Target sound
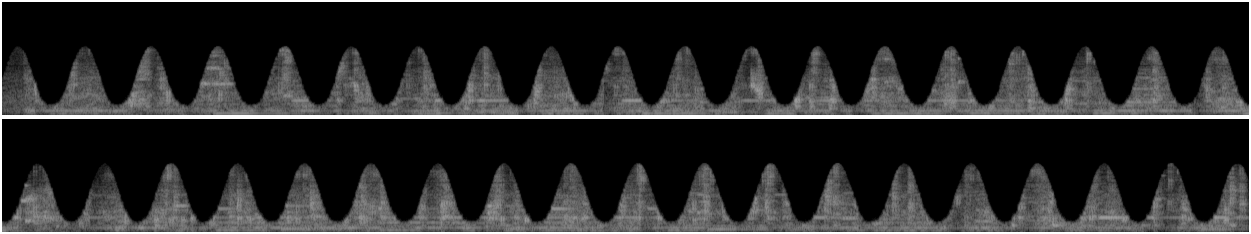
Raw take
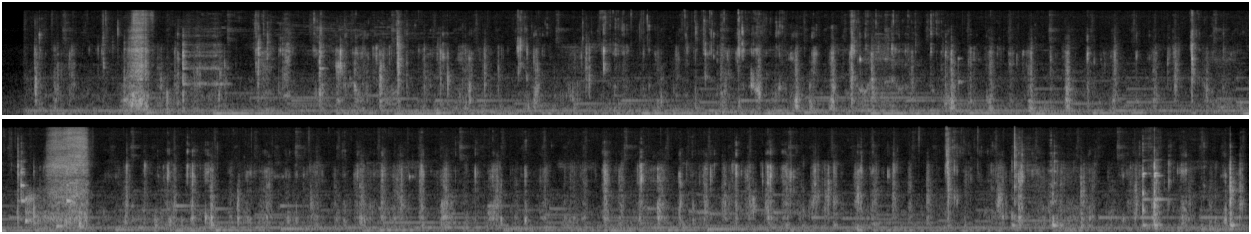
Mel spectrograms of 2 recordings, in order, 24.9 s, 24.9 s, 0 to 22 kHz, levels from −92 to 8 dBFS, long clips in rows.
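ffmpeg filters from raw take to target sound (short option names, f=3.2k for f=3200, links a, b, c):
-filter_complex "[0:a]bandreject=f=2.2k:w=17,asplit=2[a][b];[b]adelay=25,volume=-4dB[c];[a][c]amix=inputs=2:normalize=0,acompressor=threshold=-40dB:ratio=6,asplit=2[d][e];[e]highpass=f=720:p=1,volume=21dB,asoftclip=type=tanh:threshold=-20dB[f];[d][f]amix=inputs=2:normalize=0,lowpass=f=1.5k:p=1,volume=-6dB,afftfilt=real='re*lt(b*sr/1024,300*pow(4300/300,0.5+0.5*sin(2*PI*1.5*pts/sr)))':imag='im*lt(b*sr/1024,300*pow(4300/300,0.5+0.5*sin(2*PI*1.5*pts/sr)))':win_size=1024:overlap=0.75,volume=1dB"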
